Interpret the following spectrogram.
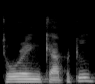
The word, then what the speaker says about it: Touring Capital: So, Samir is a co-founder and general partner at Touring Capital. Am I pronouncing that right?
